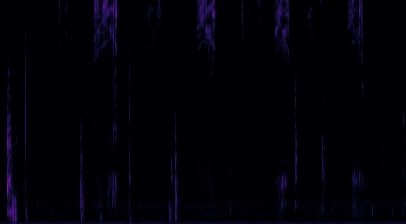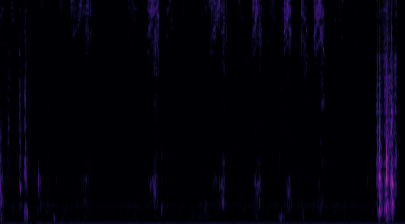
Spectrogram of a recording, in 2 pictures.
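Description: Window screen material being cut to size for a drainage layer: many quiet, short, crisp snipping and rasping sounds in an irregular rhythm, with brief pauses between them.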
